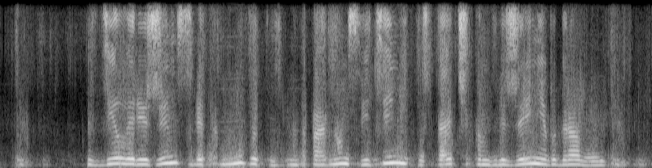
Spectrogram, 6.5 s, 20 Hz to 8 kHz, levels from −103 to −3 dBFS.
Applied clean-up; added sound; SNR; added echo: neural separator model SepFormer DNS4.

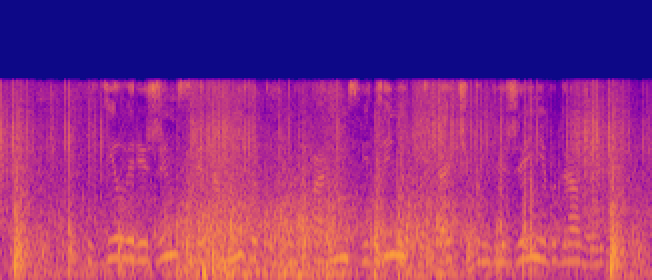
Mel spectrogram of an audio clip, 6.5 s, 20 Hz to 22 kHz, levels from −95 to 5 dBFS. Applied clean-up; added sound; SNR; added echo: none; Fireworks; -3 dB; none.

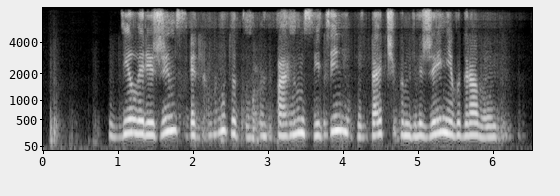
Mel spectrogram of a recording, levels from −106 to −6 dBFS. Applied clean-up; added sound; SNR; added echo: neural mask model DeepFilterNet 3.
